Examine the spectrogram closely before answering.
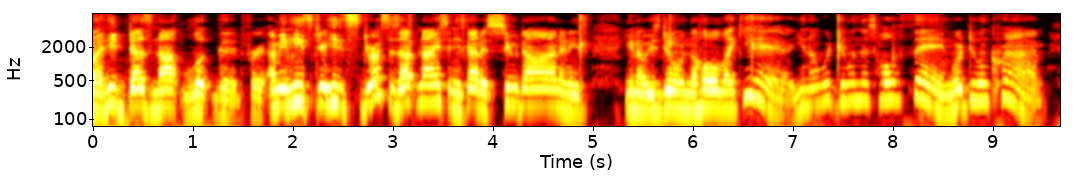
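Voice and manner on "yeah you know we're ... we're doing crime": smooth-talking, slick smooth-talker patter, pitched up. Imitating the same con man character being a smooth talker: imitating a smooth talker. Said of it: "he's a smooth talker kinda guy".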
